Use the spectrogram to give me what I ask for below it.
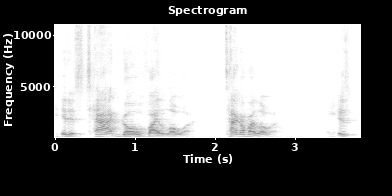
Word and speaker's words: Tagovailoa: and sportscasters out there who are pronouncing his name Tunga Vailoa, there is no N in his name. His name is Tagovailoa. There is no Tagovailoa. Stop saying Tunga Vailoa.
